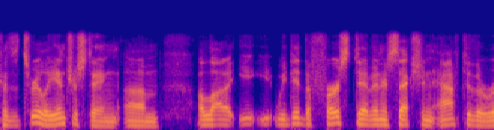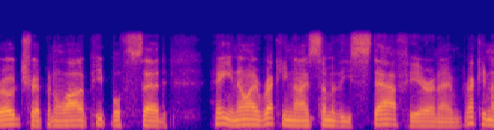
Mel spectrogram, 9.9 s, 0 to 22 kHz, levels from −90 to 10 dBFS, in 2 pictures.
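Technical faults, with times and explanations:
Throughout: Opus voice compression, SILK wideband mode, nothing above about 8.8 kHz, leaving speech muffled and hoarse; band-limited coarse excitation, not simple filtering, adds the robotic edge.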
